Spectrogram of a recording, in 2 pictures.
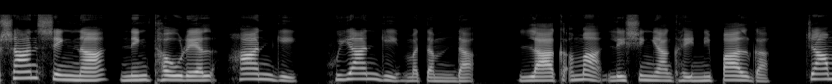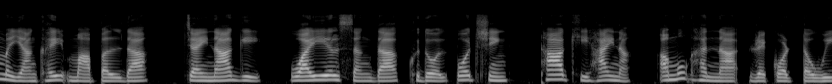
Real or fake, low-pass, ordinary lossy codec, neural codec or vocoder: real; none; none; none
